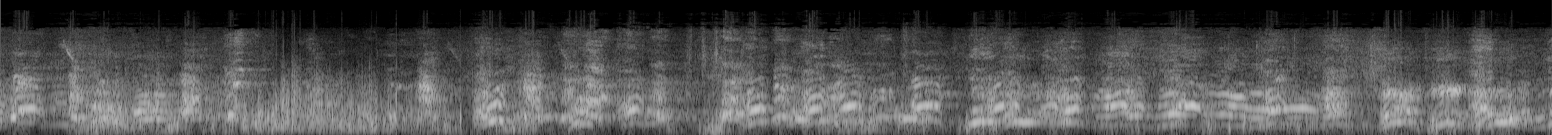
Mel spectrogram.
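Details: Turkish Malakli and Korean Jindo dogs at an Alabai kennel bark in a busy chorus, rapid harsh woofs overlapping with higher yelping and some whimpering tones.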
